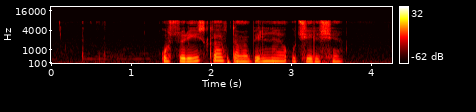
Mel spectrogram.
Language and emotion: Russian, neutral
